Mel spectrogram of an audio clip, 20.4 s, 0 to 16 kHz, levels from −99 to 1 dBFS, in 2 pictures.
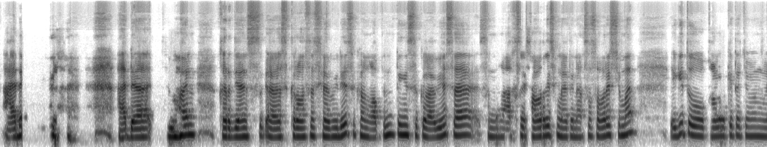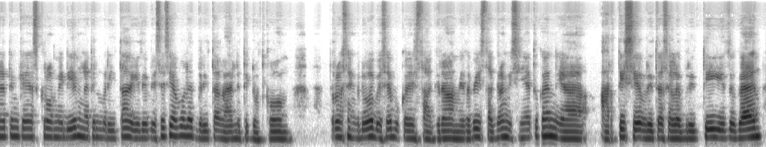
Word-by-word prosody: Ada, 175 +5 +7 1.3
ada 170 +1 +7 0.4
cuman 190 +4 +9 0.4
kerjaan 180 0 +6
s 180 +2 -5
eee, 170 0 +4
scroll 180 -2 +3
sosial 185 -1 +2
media 195 +4 +5
suka 215 -4 -2
gak 160 0 -2
penting, 220 +1 +5
suka 190 -6 +1
biasa 210 +2 +3 0.4
semua 175 -1 -4
aksesoris 190 +1 +1
ngeliatin 180 -2 0
aksesoris 190 +3 0
cuman 220 +5 +3 0.5
ya - - -6
gitu, 235 -1 0 0.2
kalau 185 +1 +1
kita 205 -1 -2
cuman 190 -1 -2
ngeliatin 180 +1 -4
kayak 175 0 -5
scroll 175 -2 -7
media 165 +1 -5
ngeliatin 170 -2 -6
berita 150 +2 -8
gitu, 155 0 -7
biasa 150 +3 -8
sih 210 - -2
aku 195 - -6
liat 185 -2 -2
berita 145 +2 -7
kan, 135 0 -4
detik.com. 140 0 -6 0.6
Terus 170 0 -5
yang 165 -3 -5
kedua 160 +3 -1
biasanya 165 +3 -4
buka 150 0 -10
Instagram, 145 +2 -5
ya - - -5
tapi 170 - -4
Instagram 160 +4 -5
isinya 155 +3 -10
itu 185 - -9
kan 195 - +2 0.2
ya 145 - -1 0.5
artis 135 +5 -4
ya, 160 - +3
berita 150 +1 -3
selebriti 145 +3 -2
gitu 155 +1 -5
kan, 165 +2 +5
175 Hz, 165 wpm, -18 LUFS, 155-190 Hz, 1.3 s, cuman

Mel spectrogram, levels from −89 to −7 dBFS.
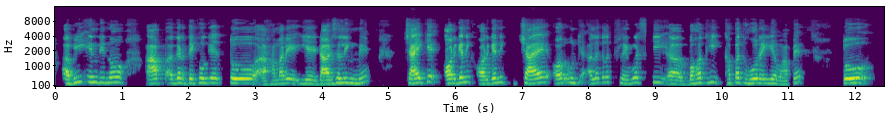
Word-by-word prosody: अभी 195 +7 +2 0.2
इन 245 0 0
दिनों 230 +1 -2 0.4
आप - - +3
अगर 200 +2 -1
देखोगे 210 +1 0 0.2
तो, 405 -1 +6
हमारे 180 +6 -2
ये 180 -2 -4
दार्जिलिंग 205 +6 +2
में 230 +6 -5 0.6
चाय 215 - +7
के 265 - 0 0.2
ऑर्गेनिक 230 +5 +3
ऑर्गेनिक 215 +6 +1 0.2
चाय 210 +5 +4
और 195 +2 0
उनके 215 +3 -6
अलग-अलग 220 +5 -6
फ़्लेवर्स 220 +3 -5
की 240 0 -7
अ, 175 -2 0
बहुत 215 +5 -1
ही 235 +1 -5
ख़पत 215 +3 -2
हो 200 +2 +3
रही 195 -1 -2
है 195 - 0
वहाँ 155 -1 -7
पे। 225 +3 -4 0.6
तो, 440 +2 +5
215 Hz, 150 wpm, -23 LUFS, 190-235 Hz, 0.6 s, चाय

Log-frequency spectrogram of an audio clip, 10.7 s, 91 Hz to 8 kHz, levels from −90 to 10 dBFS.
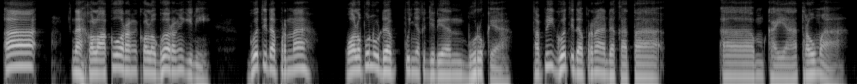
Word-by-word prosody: Eee, 235 +3 +8 0.5
nah 165 -3 +3
kalau 160 +3 +3
aku 185 +7 -2
orang 180 -2 +2
kalau 170 -2 +1
gue 170 +6 +2
orangnya 185 -1 0
gini, 120 - -7 0.4
gue 200 +11 +3
tidak 200 -7 0
pernah 190 0 -1 0.4
walaupun 190 +8 +3
udah 175 -2 +5 0.2
punya 170 -2 -4
kejadian 150 -2 -2
buruk 155 -4 0
ya, 95 -2 -9 0.2
tapi 195 +10 -3
gue 210 -3 +3
tidak 195 -7 +1
pernah 165 0 0
ada 145 - 0
kata, 130 -1 -4 0.7
mmm, 135 0 -5
kayak 125 0 -5
trauma, 140 - -3
160 Hz, 150 wpm, -23 LUFS, 135-185 Hz, 0.7 s, Eee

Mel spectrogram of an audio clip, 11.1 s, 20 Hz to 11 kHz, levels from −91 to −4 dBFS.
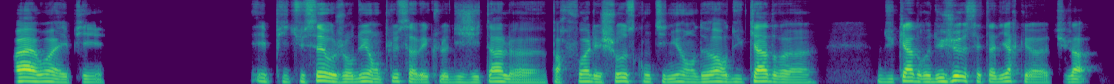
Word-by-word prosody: Ouais, 145 0 +9
ouais 130 -4 +1
et - - -5
puis 115 -1 -8 1.5
et 140 -2 -5
puis, 125 -1 -10
tu 130 - -5
sais, 165 +6 +4
aujourd'hui, 130 -1 +2
en 120 -5 -1
plus, 140 +3 -5
avec 110 -1 -2
le 110 -1 -2
digital, 110 +5 -1
heu, - - -5
parfois 140 0 -2
les 120 -3 -1
choses 145 +4 0
continuent 125 -1 -4
en 115 -2 -4
dehors 125 +2 +1
du 120 0 -8
cadre, 145 -3 +4
heu, 105 -1 -4 0.7
du 120 -1 -8
cadre 130 -3 +3
du 135 +3 +1
jeu. 170 +5 +5
C'est-à-dire 135 -2 -2
que 110 0 -4
tu - - -13
vas - - -2
125 Hz, 170 wpm, -24 LUFS, 115-140 Hz, 1.5 s, Ouais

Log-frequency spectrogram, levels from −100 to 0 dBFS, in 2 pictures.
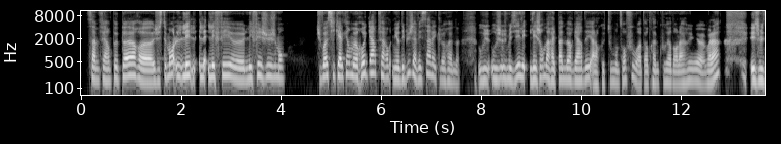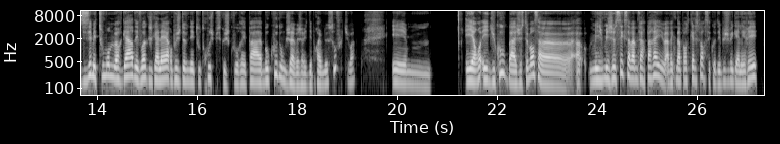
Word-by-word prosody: ça 180 - +1
me 165 - -8
fait 170 - -6
un 160 0 -2
peu 180 +2 -4
peur, 205 +2 +7
heu, 150 -2 +6
justement 160 +8 +2
les 210 +2 +3 0.2
l'effet, 210 +2 +2
heu 175 -3 +1
l'effet 185 +5 -1
jugement. 195 -2 -3 0.6
Tu - - -5
vois 205 +3 +4
si 210 0 +4
quelqu'un 220 +2 +3
me 205 -2 +3
regarde 245 +5 +2
faire. 210 -4 -2
Mais 175 0 -2
au - - +2
début 185 +7 -3
j'avais 200 -8 -3
ça 175 +8 -1
avec 205 -7 -5
le 165 - -7
run 150 -4 -9 0.4
où 155 - -7
j 165 - -4
où 175 - -3
je 175 +1 -1
je 180 - -5
me 175 - -2
disais 180 +6 -1
les 195 -2 +1
les 175 +1 +1
gens 185 +3 -1
n'arrêtent 175 -5 -1
pas 175 0 0
de - - -8
me 170 - 0
regarder, 165 +2 -1
alors 135 -2 -2
que 145 - -10
tout 150 - -14
le 155 - -10
monde 145 -1 -9
s'en 165 +3 -6
fout, 195 +2 -8
hein. 130 - -3
Tu 135 - -11
es - - -3
en - - -7
train 145 0 -7
de 140 - -12
courir 150 +1 -7
dans 135 -1 -4
la 135 +1 -2
rue 160 +1 -7
heu, 140 -4 -2
voilà, 145 - +2 0.6
et 165 - +7
je 165 +1 0
me 165 - +2
disais: 160 +8 +2
«Mais 195 - +3
tout 190 - -4
le 210 - -3
monde 215 -1 0
me 180 -2 +4
regarde 200 +4 +4
et 180 - +3
voit 185 +3 +2
que 165 - -8
je - - -5
galère», 170 +1 +4
en - - -6
plus, 170 +1 -4
je 155 - -7
devenais 155 -2 -2
toute 155 +2 -12
rouge 185 -1 -6
puisque - - -12
je - - -6
courais 140 -1 -7
pas 150 -1 +2
beaucoup. 160 - -3
Donc 180 -8 -5
j'avais 130 -3 -1
j'avais 125 -1 -8
des 135 - -6
problèmes 130 -2 -5
de 140 - -4
souffle, 335 - -6
tu - - -17
vois? 150 +1 -9 0.8
Et 145 -2 -1
mmh 125 -3 -11 0.7
et 160 0 +6
en 150 - +3
et 170 - +3
du 160 +1 -5
coup, 250 +5 -1
bah, 145 -6 +4
justement, 170 +10 0
ça 130 - +1 0.2
mais 165 +3 0
je 165 - -3
mais 180 -1 0
je 180 +2 +1
sais 255 +8 +4
que - - -1
ça 215 - +3
va 175 - +5
me - - -10
faire 175 -2 -3
pareil 190 -2 0
avec 150 +3 -2
n'importe 165 0 -2
quel 180 -2 -4
sport. 210 +3 -5
C'est 150 - -7
qu'au 150 - -9
début, 140 +1 -8
je 150 - -8
vais 155 - -5
galérer. 155 +7 -1
170 Hz, 280 wpm, -22 LUFS, 150-195 Hz, 0.8 s, peur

